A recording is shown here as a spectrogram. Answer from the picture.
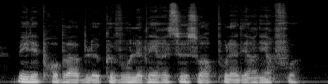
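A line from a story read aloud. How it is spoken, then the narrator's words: Lawyer, grave tone. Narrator (French): reprit l'avocat d'un ton grave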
